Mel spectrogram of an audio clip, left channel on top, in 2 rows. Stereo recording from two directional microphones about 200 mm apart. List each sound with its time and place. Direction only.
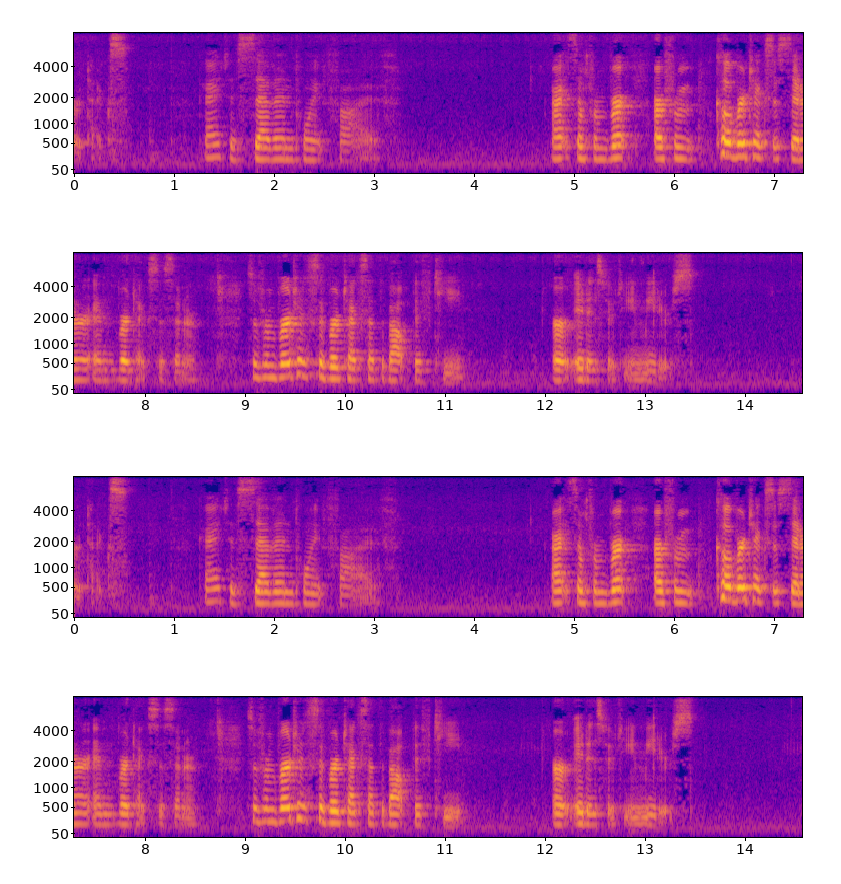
1.3 s speech: 45° right (ahead or behind)
4.8 s speech: 45° right (ahead or behind)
